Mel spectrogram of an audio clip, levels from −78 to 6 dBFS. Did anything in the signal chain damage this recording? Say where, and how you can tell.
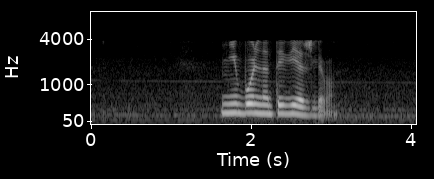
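Yes. The damage happened at the network stage: packets were dropped between 2.80 and 2.84 s, a 40 ms gap that fits two 20 ms packets. The receiver concealed the hole with packet loss with pitch repetition, replaying the last pitch period of the speech to span the missing stretch. Because the loss is short, it comes across as a brief held, slightly buzzy tone rather than a dropout, underneath the 4 kHz-limited G.711 telephone band.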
